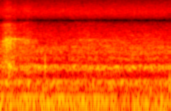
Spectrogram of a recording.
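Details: Honey bees swarming again a week after an earlier swarm, clustering near a spare hive baited with essential oils; a dense, low, steady droning hum fills the whole stretch with no breaks.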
